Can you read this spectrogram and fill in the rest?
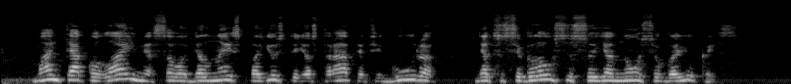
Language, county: Lithuanian, Kaunas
